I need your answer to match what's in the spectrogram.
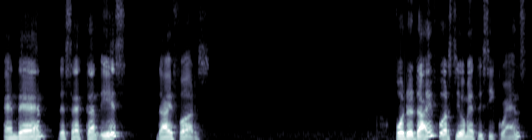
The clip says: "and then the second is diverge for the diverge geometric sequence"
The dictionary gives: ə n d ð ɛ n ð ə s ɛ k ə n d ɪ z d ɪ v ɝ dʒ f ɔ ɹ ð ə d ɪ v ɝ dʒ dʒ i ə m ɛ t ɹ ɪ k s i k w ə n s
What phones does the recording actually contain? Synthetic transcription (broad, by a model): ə n d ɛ n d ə s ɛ k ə n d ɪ s d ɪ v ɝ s f ɔ ɹ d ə d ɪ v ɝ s dʒ i ə m ɛ t ɹ ɪ k s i k w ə n s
